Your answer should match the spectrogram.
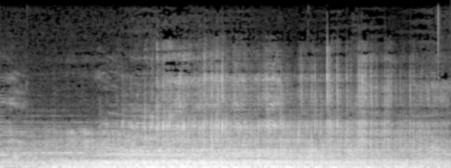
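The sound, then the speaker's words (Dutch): A rocket launch filmed on a phone from nearby: a loud, steady, rumbling roar with a rough crackling texture, holding at the same intensity for several seconds without a break. “Hoorden jullie dat? Een echte raketlancering.”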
